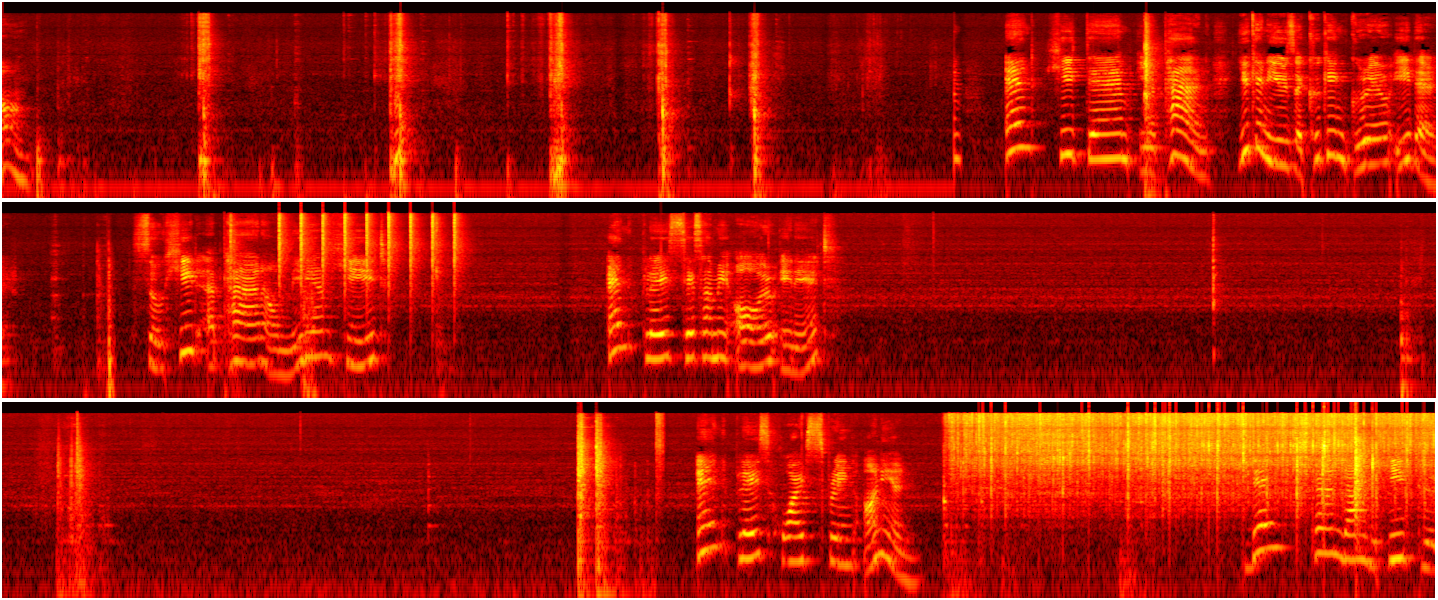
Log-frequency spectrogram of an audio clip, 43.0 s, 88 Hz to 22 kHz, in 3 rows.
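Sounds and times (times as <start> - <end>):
gas hob igniter clicking: 17.1 - 19.0
onion sizzling in hot oil: 17.1 - 19.0, 38.1 - 43.0.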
